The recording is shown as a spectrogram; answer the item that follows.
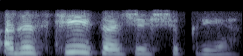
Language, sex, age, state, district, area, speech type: Kashmiri, female, 30-45, Jammu and Kashmir, Kupwara, rural, conversation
